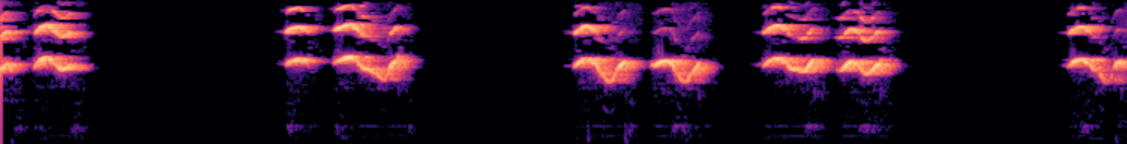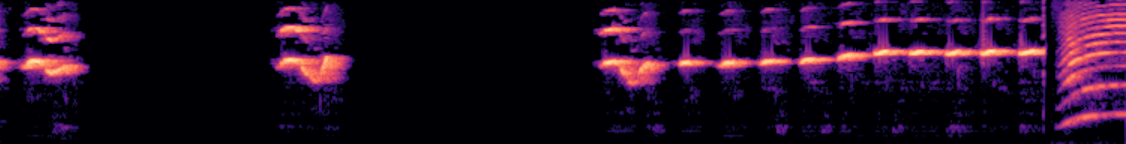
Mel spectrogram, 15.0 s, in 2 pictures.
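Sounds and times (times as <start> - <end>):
whistled bird calls: 0.0 - 0.7, 1.9 - 2.8, 3.8 - 6.0, 7.1 - 8.1, 9.4 - 9.9, 11.5 - 15.0
fuller animal call: 14.5 - 15.0.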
